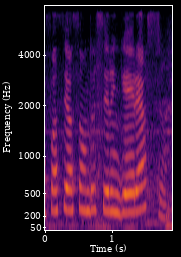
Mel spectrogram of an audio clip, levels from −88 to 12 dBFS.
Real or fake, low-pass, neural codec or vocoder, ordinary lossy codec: fake; 7.2 kHz; codec, 16 kHz in and 24 kHz out, 1 kbps, XY-Tokenizer; none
